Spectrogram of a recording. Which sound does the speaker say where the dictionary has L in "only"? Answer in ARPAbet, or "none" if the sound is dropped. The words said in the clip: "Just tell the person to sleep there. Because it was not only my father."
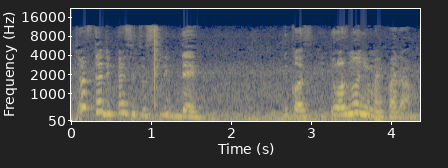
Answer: none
